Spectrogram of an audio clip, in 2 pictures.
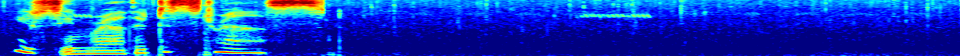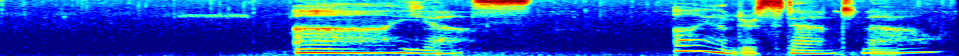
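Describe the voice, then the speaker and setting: A woman playing a poised, seductive demon queen in an intimate audio drama, breathy and husky, speaking with formal, teasing condescension. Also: mid-range voice, darkish tone. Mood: amused, teasing.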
